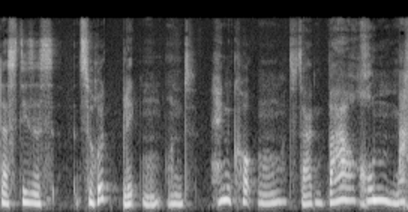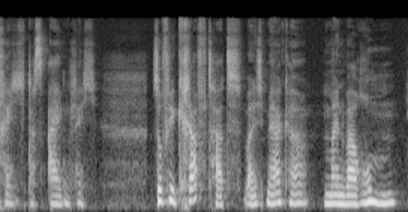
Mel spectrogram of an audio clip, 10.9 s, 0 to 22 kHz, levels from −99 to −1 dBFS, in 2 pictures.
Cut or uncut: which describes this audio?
cut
